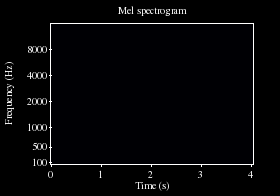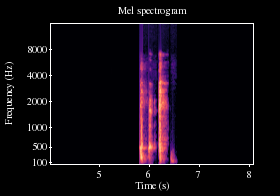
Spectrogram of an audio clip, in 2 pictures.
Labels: {"expert_labels": [{"quality": "poor", "cough_type": "dry", "dyspnea": false, "wheezing": false, "stridor": false, "choking": false, "congestion": false, "nothing": true, "diagnosis": "healthy cough", "severity": "pseudocough/healthy cough"}], "age": 40, "gender": "male", "respiratory_condition": false, "fever_muscle_pain": false, "status": "COVID-19"}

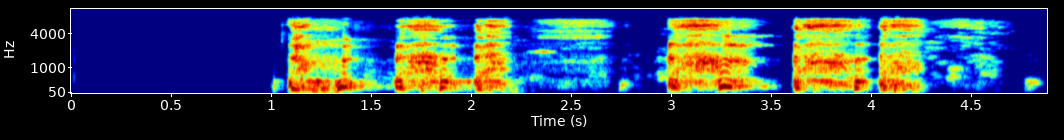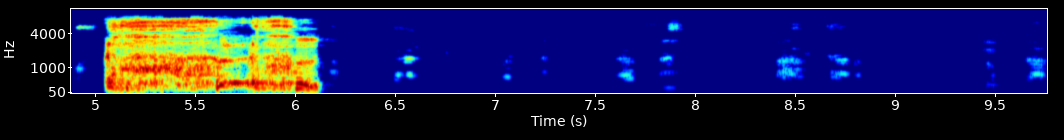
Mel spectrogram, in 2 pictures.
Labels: {"expert_labels": [{"quality": "ok", "cough_type": "wet", "dyspnea": false, "wheezing": false, "stridor": false, "choking": false, "congestion": false, "nothing": true, "diagnosis": "lower respiratory tract infection", "severity": "mild"}, {"quality": "ok", "cough_type": "wet", "dyspnea": false, "wheezing": false, "stridor": false, "choking": true, "congestion": false, "nothing": false, "diagnosis": "lower respiratory tract infection", "severity": "mild"}, {"quality": "good", "cough_type": "wet", "dyspnea": false, "wheezing": false, "stridor": false, "choking": false, "congestion": false, "nothing": true, "diagnosis": "lower respiratory tract infection", "severity": "mild"}, {"quality": "good", "cough_type": "wet", "dyspnea": false, "wheezing": false, "stridor": false, "choking": false, "congestion": false, "nothing": true, "diagnosis": "lower respiratory tract infection", "severity": "severe"}], "age": 44, "gender": "male", "respiratory_condition": false, "fever_muscle_pain": false, "status": "healthy"}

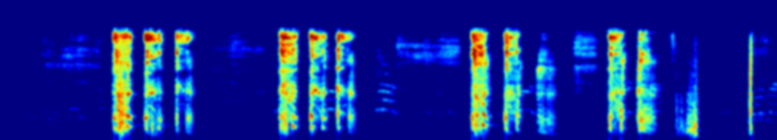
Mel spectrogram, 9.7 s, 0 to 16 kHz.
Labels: {"expert_labels": [{"quality": "ok", "cough_type": "wet", "dyspnea": false, "wheezing": false, "stridor": false, "choking": false, "congestion": false, "nothing": true, "diagnosis": "lower respiratory tract infection", "severity": "mild"}], "age": 22, "gender": "male", "respiratory_condition": true, "fever_muscle_pain": false, "status": "healthy"}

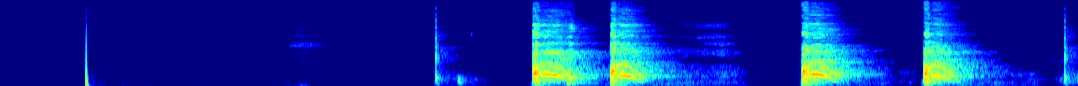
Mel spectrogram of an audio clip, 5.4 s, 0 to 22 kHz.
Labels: {"expert_labels": [{"quality": "good", "cough_type": "dry", "dyspnea": false, "wheezing": false, "stridor": false, "choking": false, "congestion": false, "nothing": true, "diagnosis": "COVID-19", "severity": "mild"}], "age": 37, "gender": "male", "respiratory_condition": false, "fever_muscle_pain": false, "status": "symptomatic"}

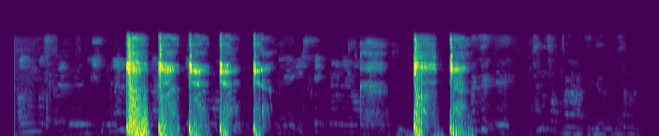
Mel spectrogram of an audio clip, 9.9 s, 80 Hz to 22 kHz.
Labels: {"expert_labels": [{"quality": "poor", "cough_type": "dry", "dyspnea": true, "wheezing": true, "stridor": false, "choking": false, "congestion": false, "nothing": true, "diagnosis": "obstructive lung disease", "severity": "mild"}], "age": 53, "gender": "male", "respiratory_condition": false, "fever_muscle_pain": false, "status": "COVID-19"}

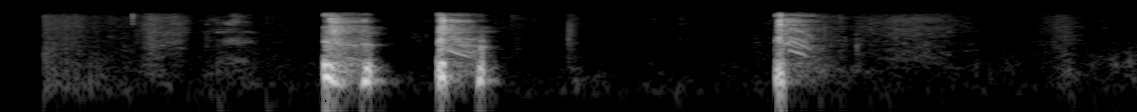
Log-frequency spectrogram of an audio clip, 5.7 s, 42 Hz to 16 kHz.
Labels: {"expert_labels": [{"quality": "good", "cough_type": "dry", "dyspnea": false, "wheezing": false, "stridor": false, "choking": false, "congestion": false, "nothing": true, "diagnosis": "healthy cough", "severity": "pseudocough/healthy cough"}], "age": 30, "gender": "female", "respiratory_condition": false, "fever_muscle_pain": true, "status": "COVID-19"}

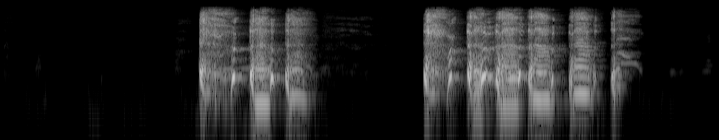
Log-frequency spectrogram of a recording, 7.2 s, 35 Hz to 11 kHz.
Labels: {"expert_labels": [{"quality": "good", "cough_type": "dry", "dyspnea": false, "wheezing": false, "stridor": false, "choking": false, "congestion": false, "nothing": true, "diagnosis": "lower respiratory tract infection", "severity": "mild"}], "age": 30, "gender": "female", "respiratory_condition": false, "fever_muscle_pain": true, "status": "symptomatic"}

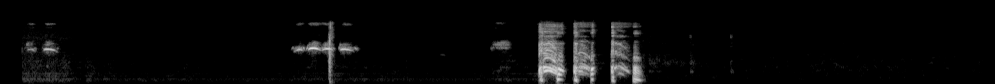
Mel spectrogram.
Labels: {"expert_labels": [{"quality": "ok", "cough_type": "dry", "dyspnea": false, "wheezing": false, "stridor": false, "choking": false, "congestion": false, "nothing": true, "diagnosis": "lower respiratory tract infection", "severity": "mild"}, {"quality": "ok", "cough_type": "dry", "dyspnea": false, "wheezing": false, "stridor": false, "choking": false, "congestion": false, "nothing": true, "diagnosis": "COVID-19", "severity": "mild"}, {"quality": "good", "cough_type": "dry", "dyspnea": false, "wheezing": false, "stridor": false, "choking": false, "congestion": false, "nothing": true, "diagnosis": "healthy cough", "severity": "pseudocough/healthy cough"}, {"quality": "good", "cough_type": "dry", "dyspnea": false, "wheezing": false, "stridor": false, "choking": false, "congestion": false, "nothing": true, "diagnosis": "healthy cough", "severity": "pseudocough/healthy cough"}]}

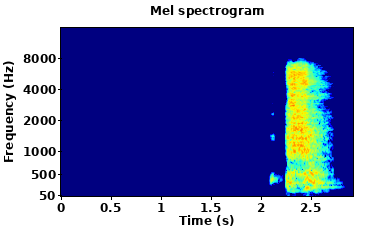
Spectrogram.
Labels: {"expert_labels": [{"quality": "good", "cough_type": "dry", "dyspnea": false, "wheezing": false, "stridor": false, "choking": false, "congestion": false, "nothing": true, "diagnosis": "upper respiratory tract infection", "severity": "unknown"}], "age": 41, "gender": "male", "respiratory_condition": true, "fever_muscle_pain": false, "status": "COVID-19"}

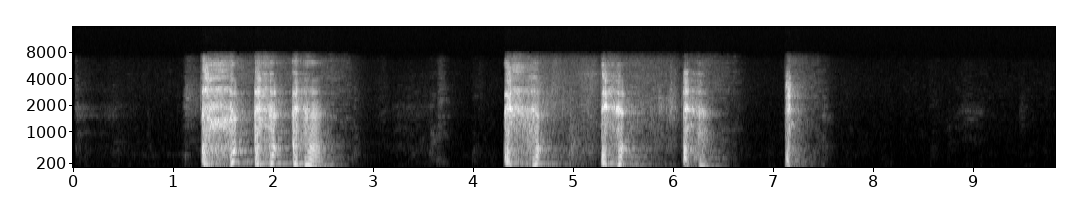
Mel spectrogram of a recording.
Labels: {"expert_labels": [{"quality": "good", "cough_type": "dry", "dyspnea": false, "wheezing": false, "stridor": false, "choking": false, "congestion": false, "nothing": true, "diagnosis": "upper respiratory tract infection", "severity": "mild"}], "gender": "male", "respiratory_condition": true, "fever_muscle_pain": true, "status": "COVID-19"}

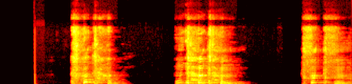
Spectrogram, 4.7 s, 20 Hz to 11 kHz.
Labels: {"expert_labels": [{"quality": "good", "cough_type": "dry", "dyspnea": false, "wheezing": false, "stridor": false, "choking": false, "congestion": false, "nothing": true, "diagnosis": "upper respiratory tract infection", "severity": "mild"}], "age": 31, "gender": "male", "respiratory_condition": false, "fever_muscle_pain": false, "status": "symptomatic"}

